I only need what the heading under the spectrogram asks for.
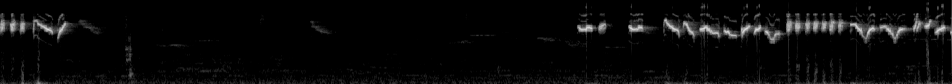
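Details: Pleci Ngalas, an Oriental white-eye singing in long rolling style: a short burst of high chirps, several seconds of near silence, then a rapid, dense, wavering twitter that runs continuously to the end.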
